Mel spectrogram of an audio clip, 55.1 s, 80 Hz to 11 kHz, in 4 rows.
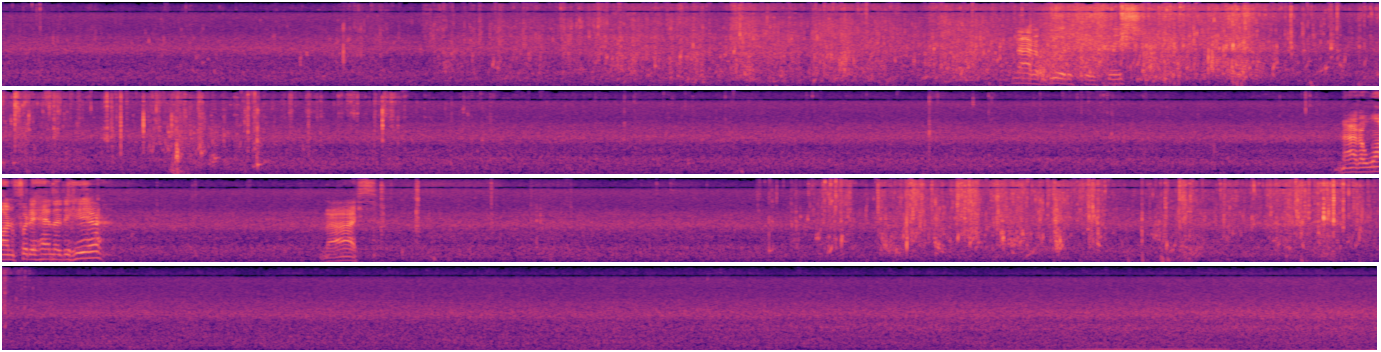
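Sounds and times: river running over stones: 0.0 - 41.8
water splashes and knocks: 1.4 - 18.8, 35.1 - 41.5.

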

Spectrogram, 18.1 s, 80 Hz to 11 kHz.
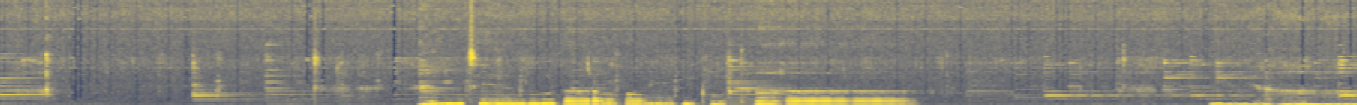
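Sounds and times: quiet electric guitar: 2.1 - 18.0
woman singing long notes: 5.6 - 12.3.

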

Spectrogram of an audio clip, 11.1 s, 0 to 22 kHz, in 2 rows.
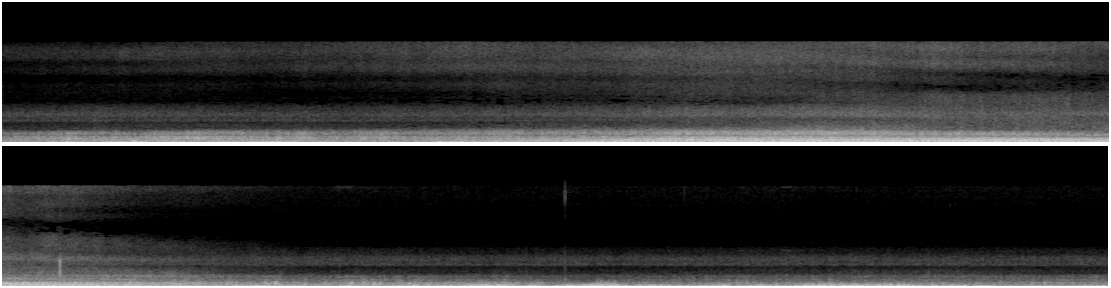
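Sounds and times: pickup truck engine driving past: 0.0 - 7.5.

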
